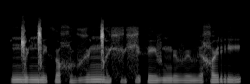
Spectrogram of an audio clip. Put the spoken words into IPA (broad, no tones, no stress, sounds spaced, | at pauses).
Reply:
ŋ͡ǀ y ŋ͡ǀ i θ o χ ṳ ɣ ø ŋ͡ǀ ə̤ xʲ ṳ xʲ ɛ θ e v ŋ ø β ø β i χ ø r i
